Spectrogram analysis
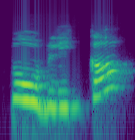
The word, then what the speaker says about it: publicó: Pero si le pongo el acento en la última, en la O, en la última sílaba, estoy cambiando totalmente el sentido de la oración.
